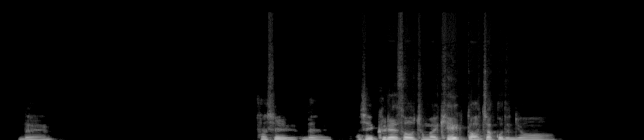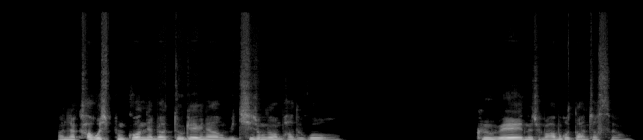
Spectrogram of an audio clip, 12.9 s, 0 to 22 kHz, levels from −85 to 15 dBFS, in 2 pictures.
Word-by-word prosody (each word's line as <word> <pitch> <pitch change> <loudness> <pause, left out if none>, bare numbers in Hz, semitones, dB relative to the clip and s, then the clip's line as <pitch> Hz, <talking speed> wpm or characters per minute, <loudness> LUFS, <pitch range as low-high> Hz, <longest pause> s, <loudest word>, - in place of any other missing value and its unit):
네. 110 +2 -8 2.1
사실 155 -7 -2
네. 115 -4 -5 0.4
사실 170 -3 0
그래서 150 -1 +5
정말 125 -1 -2
계획도 185 +4 +4
안 120 - +1
짰거든요. 105 -7 -3 1.4
아니 140 -1 -5
그냥 130 - -2
가고 140 +6 +4
싶은 180 +1 -4
곳 160 -4 +3
그냥 135 -4 0
몇 125 0 0
2 160 - -1
개 150 -1 +4
그냥 125 -5 -1
위치 115 +9 -6
정도만 150 -6 -1
봐 110 0 -9
두고 105 -2 -6 1.3
그 145 -2 0
외에는 140 +2 +6
지금 120 -2 -8
아무것도 205 - -4
안 105 - -7
짰어요. 100 -4 -13
130 Hz, 260 characters per minute, -22 LUFS, 110-150 Hz, 2.1 s, 외에는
